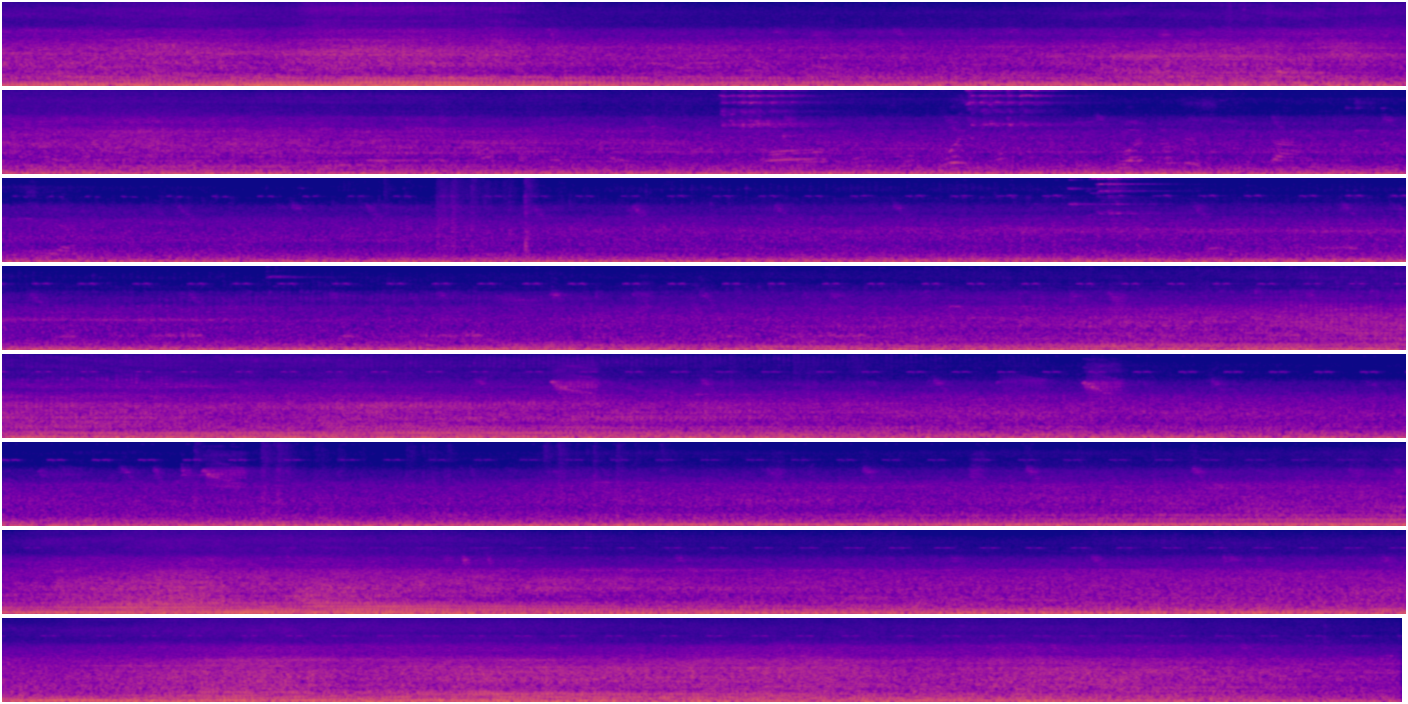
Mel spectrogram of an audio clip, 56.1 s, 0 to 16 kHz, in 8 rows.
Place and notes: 鹽埕區沙地里, Kaohsiung City - At the intersection
At the intersection, Traffic Sound, Birds singing
Kaohsiung City, Taiwan, 14 May 2014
